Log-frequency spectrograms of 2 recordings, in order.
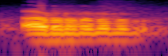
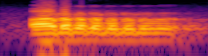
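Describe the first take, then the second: Both takes have the same delivery.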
